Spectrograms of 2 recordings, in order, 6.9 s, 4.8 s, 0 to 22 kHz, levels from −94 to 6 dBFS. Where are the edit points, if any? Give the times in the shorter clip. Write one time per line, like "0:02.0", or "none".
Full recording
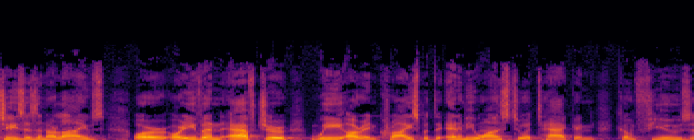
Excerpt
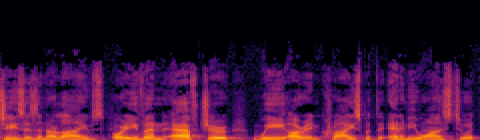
0:01.1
